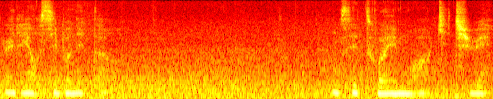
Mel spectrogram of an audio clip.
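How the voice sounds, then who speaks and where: A woman's voice: on the high side, level tone, noisy background, natural voice. A woman voicing a mysterious, shrewd mermaid healer in a whispered, intimate ASMR roleplay. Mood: intrigued, probing. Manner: hushed, slow, intimate, teasingly questioning.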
